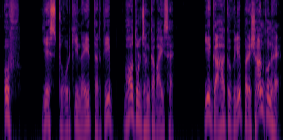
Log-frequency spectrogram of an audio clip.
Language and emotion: Urdu, disgusted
